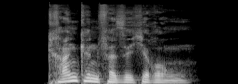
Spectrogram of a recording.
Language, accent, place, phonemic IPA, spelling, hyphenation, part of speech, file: German, Germany, Berlin, /ˈkʁaŋkn̩fɛɐ̯ˌzɪçəʁʊŋ/, Krankenversicherung, Kran‧ken‧ver‧si‧che‧rung, noun, De-Krankenversicherung.ogg
- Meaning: health insurance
